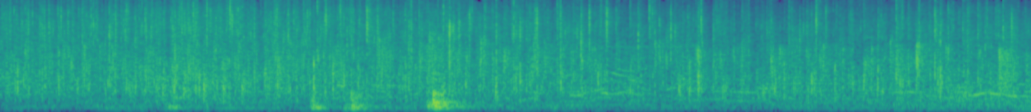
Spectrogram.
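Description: Audience applauding steadily, a dense patter of many hands, with faint voices under it.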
